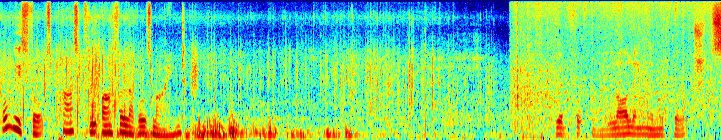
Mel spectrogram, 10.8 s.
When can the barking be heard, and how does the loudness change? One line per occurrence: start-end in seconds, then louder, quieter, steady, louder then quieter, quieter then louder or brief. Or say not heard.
not heard.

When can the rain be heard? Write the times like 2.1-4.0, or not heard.
0.0-10.7.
